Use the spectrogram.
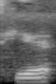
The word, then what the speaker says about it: hir: or you will see h i r which is pronounced here and it's in the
